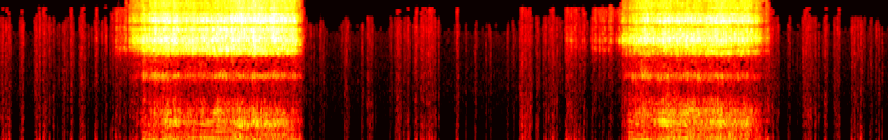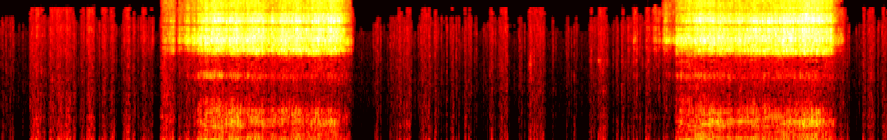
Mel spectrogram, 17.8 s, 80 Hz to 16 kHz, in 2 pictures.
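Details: Adult man asleep: loud, rough, rattling snores on each inhalation, about 13 breaths a minute, with quieter breathing and snorts between them; snoring.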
